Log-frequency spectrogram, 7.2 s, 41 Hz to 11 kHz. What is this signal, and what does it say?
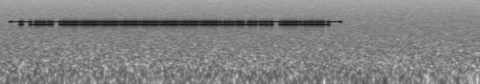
RTTY (50 baud, 450 Hz shift), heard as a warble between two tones, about 2350 Hz centre. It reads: RYRYRYRYRYRYRYRY CE0RY DE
